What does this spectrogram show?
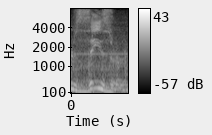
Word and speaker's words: Zazer: It's Professor Zazer, like laser with a Z.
